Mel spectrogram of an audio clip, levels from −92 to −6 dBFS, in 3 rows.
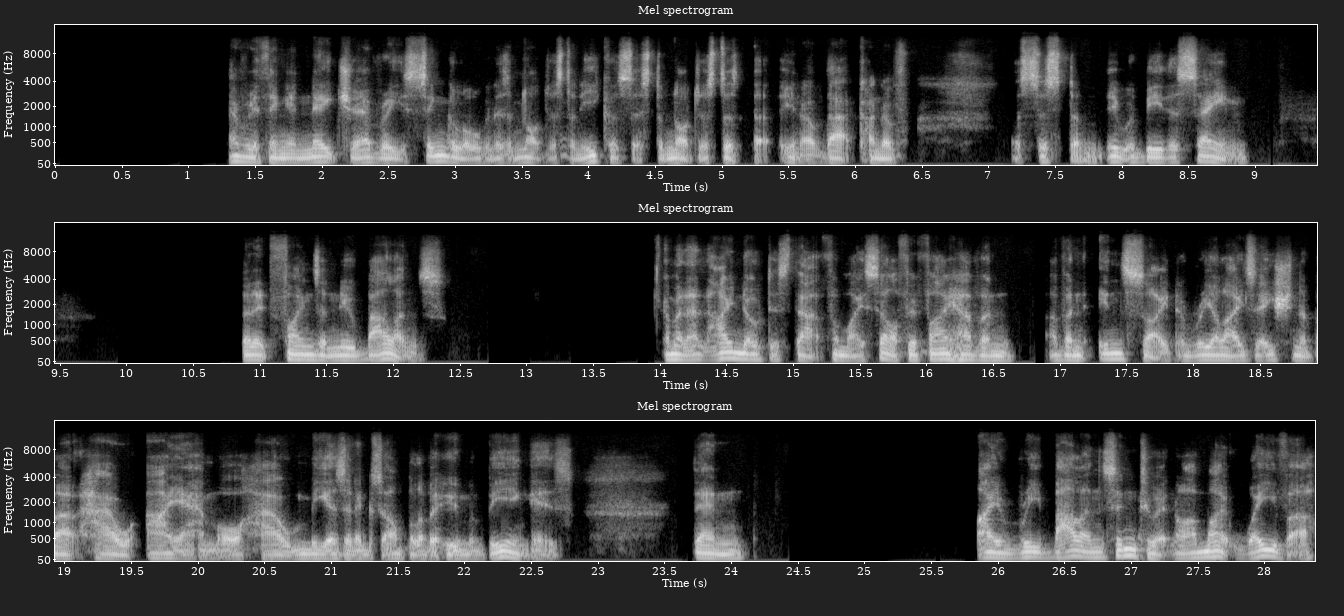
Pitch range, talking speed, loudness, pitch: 75-95 Hz, 150 wpm, -26 LUFS, 85 Hz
